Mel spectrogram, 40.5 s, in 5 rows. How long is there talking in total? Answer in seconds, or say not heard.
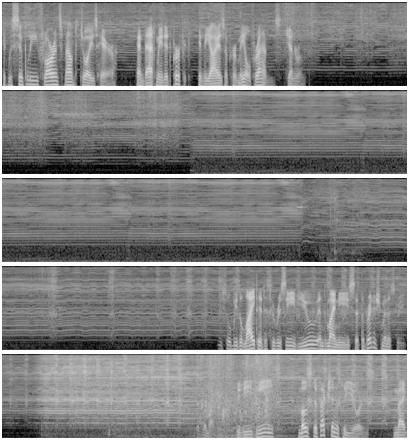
14 s.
